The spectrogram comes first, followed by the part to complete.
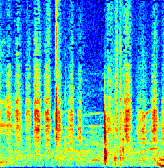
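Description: Scratch-off lottery ticket being scraped with a coin: a quick run of short, irregular scratching strokes, with one sharper scrape a little past the middle.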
